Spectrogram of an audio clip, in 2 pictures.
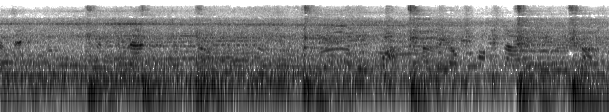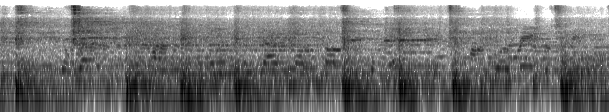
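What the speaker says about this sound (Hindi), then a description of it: "Apache helicopter" An Apache helicopter passes overhead during a Republic Day air show rehearsal, a loud rumbling rotor and engine roar that swells and throbs for several seconds over crowd noise and talk.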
